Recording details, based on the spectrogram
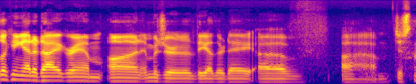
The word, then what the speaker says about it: Imgur: It's Imgur, everybody.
